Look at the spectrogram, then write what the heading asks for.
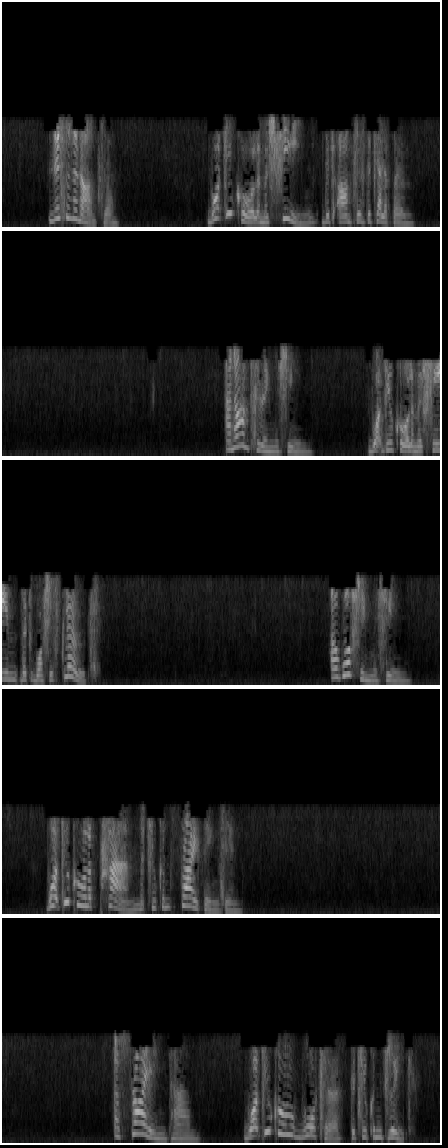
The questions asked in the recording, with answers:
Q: What do you call a machine that answers the telephone?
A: An answering machine.

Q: What do you call a machine that washes clothes?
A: A washing machine.

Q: What do you call a pan that you can fry things in?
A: A frying pan.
